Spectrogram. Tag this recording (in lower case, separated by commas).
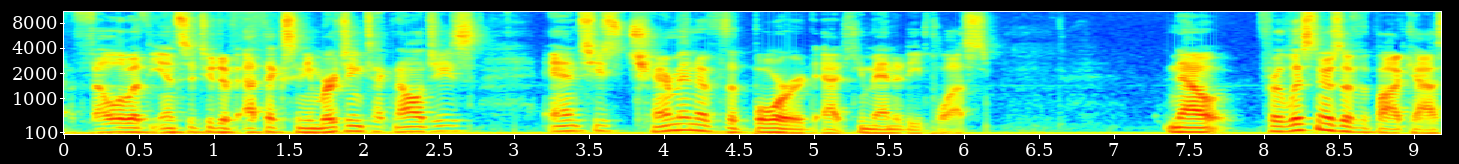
speech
